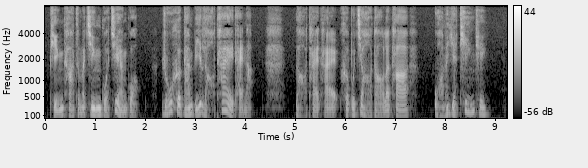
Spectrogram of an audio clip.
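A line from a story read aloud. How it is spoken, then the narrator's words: Laughing together. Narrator (Chinese): 薛姨妈等都笑说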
